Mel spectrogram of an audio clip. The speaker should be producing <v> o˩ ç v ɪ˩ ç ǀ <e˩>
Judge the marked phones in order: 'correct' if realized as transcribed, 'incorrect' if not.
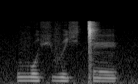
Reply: correct, incorrect: ẽ˩

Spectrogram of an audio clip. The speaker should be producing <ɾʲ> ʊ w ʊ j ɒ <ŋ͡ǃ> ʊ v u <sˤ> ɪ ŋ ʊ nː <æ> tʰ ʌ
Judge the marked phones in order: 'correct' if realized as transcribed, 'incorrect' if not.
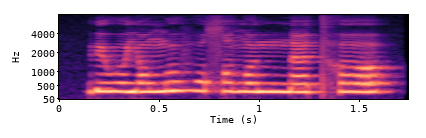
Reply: correct, incorrect: ŋ, correct, correct

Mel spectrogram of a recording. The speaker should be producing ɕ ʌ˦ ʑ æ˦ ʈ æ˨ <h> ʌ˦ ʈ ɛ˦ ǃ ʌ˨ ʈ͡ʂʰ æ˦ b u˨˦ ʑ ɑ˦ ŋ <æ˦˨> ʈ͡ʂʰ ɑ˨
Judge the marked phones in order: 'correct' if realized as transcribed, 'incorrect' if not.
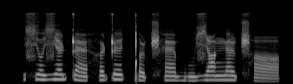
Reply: correct, incorrect: æ˦

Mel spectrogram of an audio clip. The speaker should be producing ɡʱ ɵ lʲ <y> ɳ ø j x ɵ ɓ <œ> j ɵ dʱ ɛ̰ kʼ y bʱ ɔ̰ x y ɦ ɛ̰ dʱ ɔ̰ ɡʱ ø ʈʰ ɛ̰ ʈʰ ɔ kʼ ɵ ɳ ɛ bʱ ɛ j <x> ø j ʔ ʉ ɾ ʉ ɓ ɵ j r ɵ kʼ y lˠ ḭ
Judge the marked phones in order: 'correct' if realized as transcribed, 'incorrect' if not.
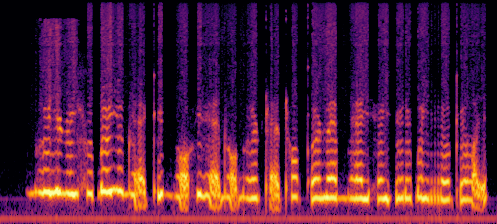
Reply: incorrect: ø, correct, incorrect: h

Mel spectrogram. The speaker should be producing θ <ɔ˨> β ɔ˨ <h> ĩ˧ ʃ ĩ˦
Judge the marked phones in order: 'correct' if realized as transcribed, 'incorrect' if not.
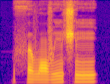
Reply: incorrect: ə˨, incorrect: β

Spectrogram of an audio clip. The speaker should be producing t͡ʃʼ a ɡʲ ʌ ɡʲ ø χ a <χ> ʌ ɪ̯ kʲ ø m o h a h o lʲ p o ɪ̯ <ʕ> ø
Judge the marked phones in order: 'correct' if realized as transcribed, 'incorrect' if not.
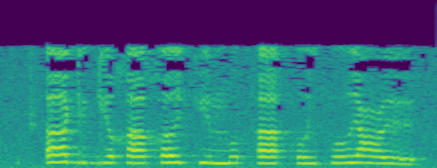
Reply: correct, correct

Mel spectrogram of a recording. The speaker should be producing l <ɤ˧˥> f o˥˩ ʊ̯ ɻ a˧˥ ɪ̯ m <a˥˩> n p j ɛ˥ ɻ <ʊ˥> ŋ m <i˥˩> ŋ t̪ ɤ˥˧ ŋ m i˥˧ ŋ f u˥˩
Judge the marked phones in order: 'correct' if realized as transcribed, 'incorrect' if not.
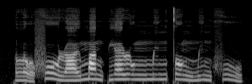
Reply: incorrect: ɤ̰˨˩, correct, correct, incorrect: i˥

